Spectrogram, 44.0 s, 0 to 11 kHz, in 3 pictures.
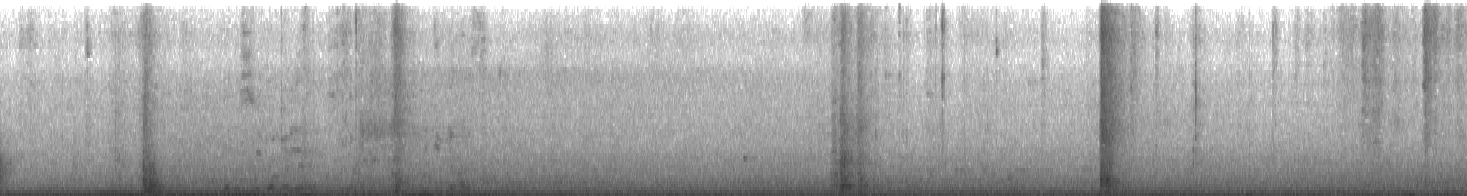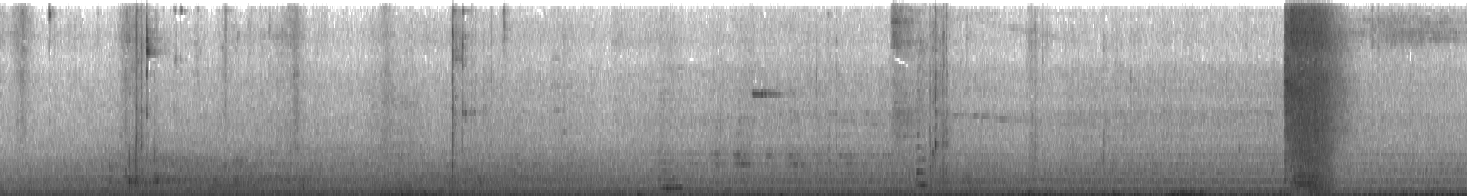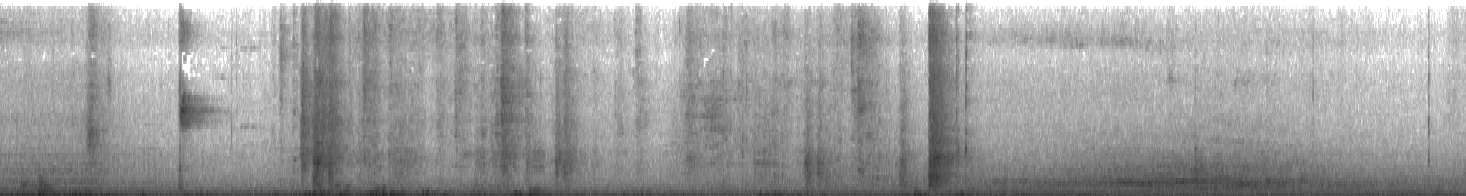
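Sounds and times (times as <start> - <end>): city traffic rumble: 0.0 - 44.0
truck engine hum: 16.6 - 32.1
short loud hiss: 27.5 - 28.2.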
